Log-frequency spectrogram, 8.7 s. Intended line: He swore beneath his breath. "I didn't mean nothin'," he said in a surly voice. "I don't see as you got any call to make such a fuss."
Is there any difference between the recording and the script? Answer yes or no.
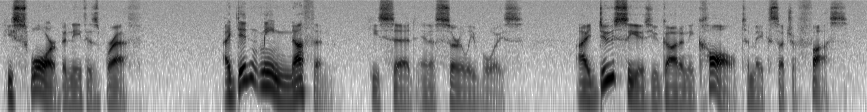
yes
